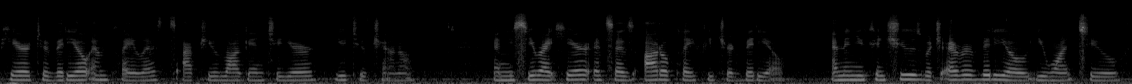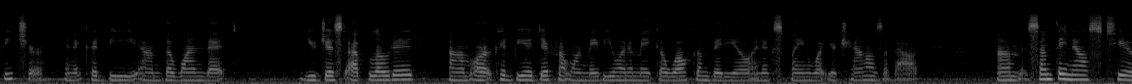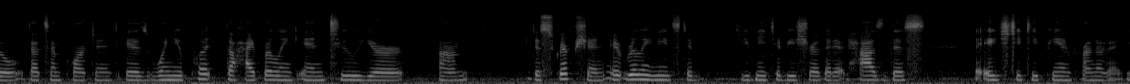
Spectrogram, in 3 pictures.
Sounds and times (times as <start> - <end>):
Speech: 0.0 - 4.2, 4.9 - 13.7, 14.3 - 20.6, 21.3 - 33.9.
